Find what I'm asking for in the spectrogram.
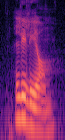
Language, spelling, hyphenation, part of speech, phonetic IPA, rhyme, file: Hungarian, liliom, li‧li‧om, noun, [ˈlilijom], -om, Hu-liliom.ogg
- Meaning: lily (any of several flowers in the genus Lilium)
